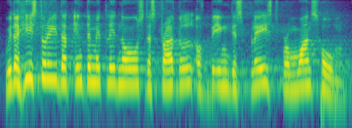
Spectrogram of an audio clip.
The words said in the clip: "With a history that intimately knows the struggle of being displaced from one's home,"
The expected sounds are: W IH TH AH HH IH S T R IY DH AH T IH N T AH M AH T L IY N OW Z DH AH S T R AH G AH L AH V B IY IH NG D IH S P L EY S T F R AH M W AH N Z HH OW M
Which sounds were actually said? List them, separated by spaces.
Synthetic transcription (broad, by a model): W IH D AH HH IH S T R IY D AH T IH N T AH M AH T L IY N OW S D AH S T R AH G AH L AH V B IY IH NG D IH S P L EY S T F R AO M W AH N S HH OW M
